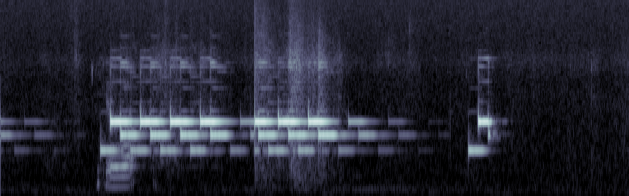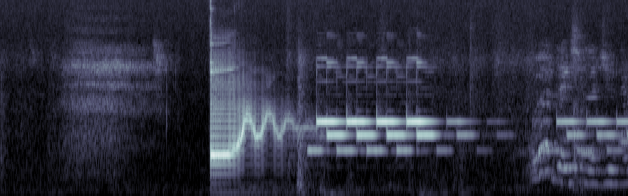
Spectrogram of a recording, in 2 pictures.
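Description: A mobile phone ringtone plays in repeated electronic tone bursts during a prank call, pausing and then resuming loudly, with people talking around it.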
